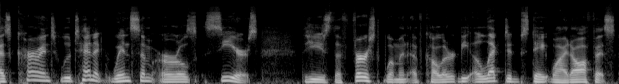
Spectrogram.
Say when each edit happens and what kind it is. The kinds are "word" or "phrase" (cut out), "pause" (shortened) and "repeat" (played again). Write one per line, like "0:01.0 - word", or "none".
0:01.1 - word
0:04.6 - word
0:05.2 - word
